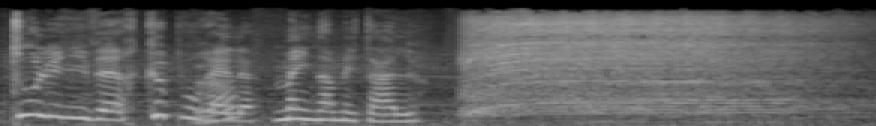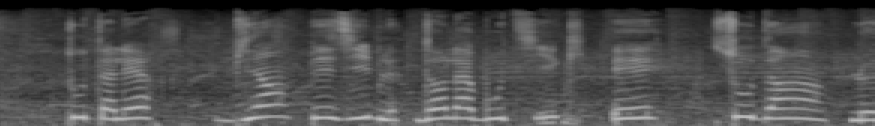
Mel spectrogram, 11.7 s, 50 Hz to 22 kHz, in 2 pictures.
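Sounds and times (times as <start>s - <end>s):
speech: 0.6s - 2.9s, 6.5s - 11.6s
electric drill whirring in a hair salon used to curl hair: 3.0s - 5.9s.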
